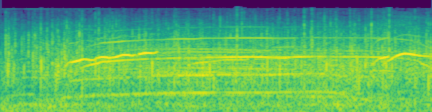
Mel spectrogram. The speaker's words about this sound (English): A great cheer, and that was the voice of Ivor Robson, who has started this championship off for many years.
